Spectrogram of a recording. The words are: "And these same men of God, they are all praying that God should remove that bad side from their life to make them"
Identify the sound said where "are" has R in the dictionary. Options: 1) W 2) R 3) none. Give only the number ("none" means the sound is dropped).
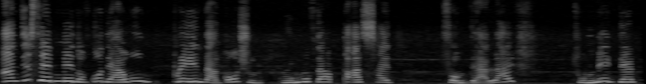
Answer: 1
